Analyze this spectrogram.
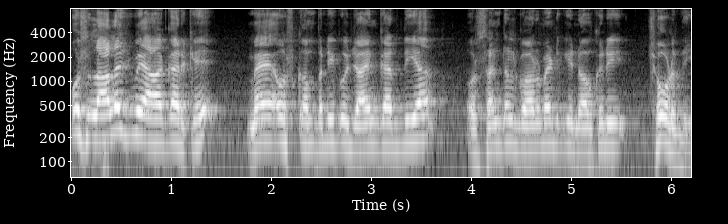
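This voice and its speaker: There is noticeable background noise. Through it comes a man's fairly high-pitched voice. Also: ordinary pitch variation. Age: 80s+. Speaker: life insurance agent. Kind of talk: motivational talk.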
